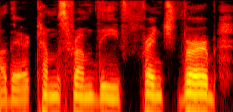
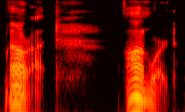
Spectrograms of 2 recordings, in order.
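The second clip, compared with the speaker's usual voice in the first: whisper; 5 semitones lower, 14 dB quieter, faster than usual. Real, not acted. Teacher moving on, whispered.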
